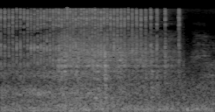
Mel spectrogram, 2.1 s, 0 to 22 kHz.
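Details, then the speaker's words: 2017 Trek 1.1 road bike rear rim brake after removing a metal chunk stuck in the pad: spinning wheel with light hiss and freewheel ticks slowing down; earlier loud grinding gone, brake sounds normal. "That right there did not sound bad. I mean, it was like grinding before. It was very loud."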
